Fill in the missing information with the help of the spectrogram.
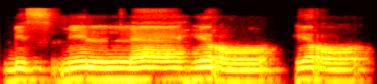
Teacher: Kemudian selanjutnya huruf ro. Huruf ro-nya kurang takril. Takril itu bergetar.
